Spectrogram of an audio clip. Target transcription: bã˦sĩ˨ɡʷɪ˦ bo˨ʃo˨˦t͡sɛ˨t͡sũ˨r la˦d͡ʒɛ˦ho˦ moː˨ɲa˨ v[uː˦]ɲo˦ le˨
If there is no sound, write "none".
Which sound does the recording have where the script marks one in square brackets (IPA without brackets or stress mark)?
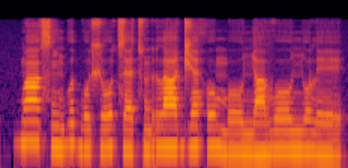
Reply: oː˦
